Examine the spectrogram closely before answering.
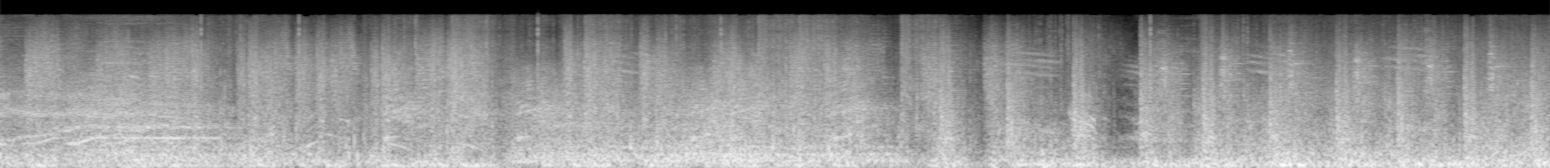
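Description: Magic blasts and weapon clashes crackle in a fierce battle.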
